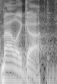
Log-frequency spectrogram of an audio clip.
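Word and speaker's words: Málaga: I said it correct. Don't correct me. No, that's how you say it. It's Malaga.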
